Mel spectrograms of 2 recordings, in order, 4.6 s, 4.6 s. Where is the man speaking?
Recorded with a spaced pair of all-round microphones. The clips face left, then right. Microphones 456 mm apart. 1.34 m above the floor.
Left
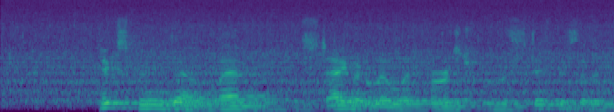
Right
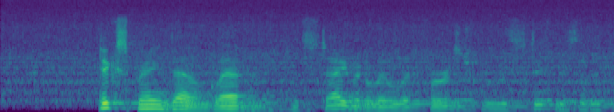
80° right, 0.7 m; by 4.5 s 55° right (ahead or behind), 3 m.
